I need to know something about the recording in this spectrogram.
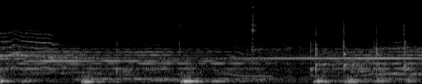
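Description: Devotional kirtan music: barrel-shaped hand drums struck in a slow, loose beat, roughly a stroke a second, over a harmonium holding sustained notes, with a few sharp clicks in the second half.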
